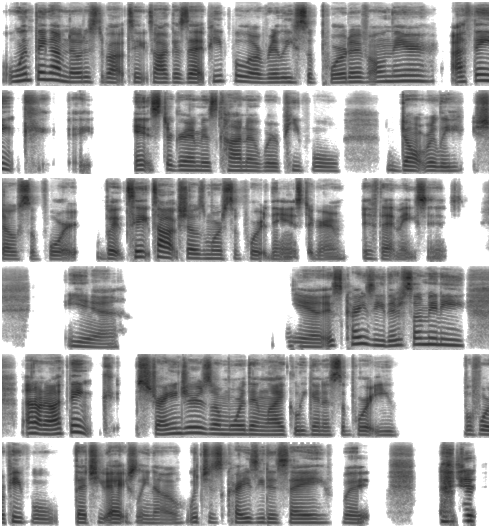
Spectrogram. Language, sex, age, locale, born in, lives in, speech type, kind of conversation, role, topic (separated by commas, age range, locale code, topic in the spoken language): English, female, 20-24, en-US, United States, United States, conversation, podcast, guest, In what ways has technology influenced the way we connect and interact with others?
